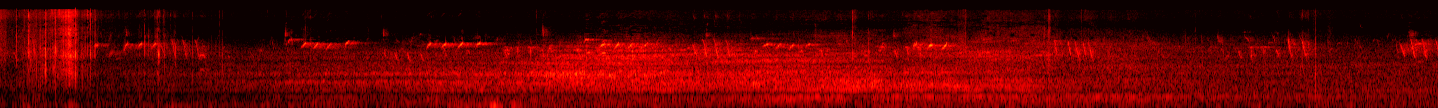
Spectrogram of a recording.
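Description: Small songbird chirping in short repeated high trills, over a broad rushing noise that swells and fades, like a vehicle passing. A single low thump about five seconds in.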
